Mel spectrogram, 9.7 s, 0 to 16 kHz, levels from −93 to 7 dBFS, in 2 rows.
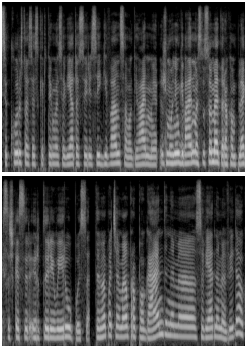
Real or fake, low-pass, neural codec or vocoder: fake; 14.4 kHz; codec, 44.1 kHz, 7.8 kbps, Pupu-Codec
